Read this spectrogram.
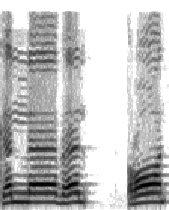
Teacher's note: إذا قرأت من طريق الشاطبية فيلزمك السكت يعني تقول كلا بل ران والسكت هنا بدون تنفس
